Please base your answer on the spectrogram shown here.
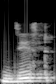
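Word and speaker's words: gist: जस्ट पढ़ेंगे।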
